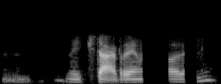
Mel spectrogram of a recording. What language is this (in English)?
Telugu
